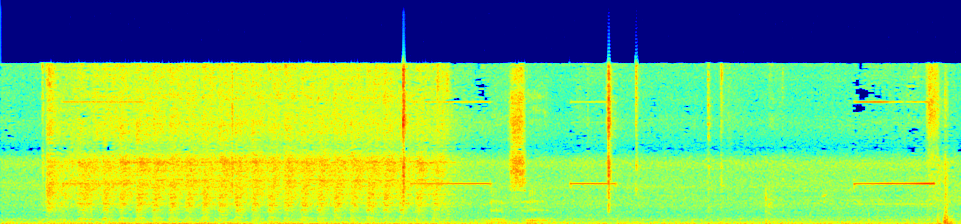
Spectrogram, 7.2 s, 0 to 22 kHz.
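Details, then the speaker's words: 2009 Toyota Matrix, crank-no-start with code B2799 and no security light. The engine computer had been replaced and the code box pulled. Steady, even cranking at about four turns a second that never fires; the immobilizer is blocking the start. "we got an interesting one for you boys 09 Toyota Matrix came to me like this all right so it's crank no start"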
